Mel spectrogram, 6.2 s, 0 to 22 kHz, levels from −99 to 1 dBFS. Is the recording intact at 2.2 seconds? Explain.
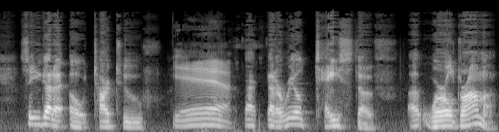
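Yes, the speech at 2.2 seconds is intact, with no audible dropout, glitch or other fault at that moment.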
